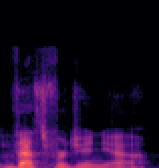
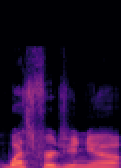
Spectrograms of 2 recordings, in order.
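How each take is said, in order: First: The first word begins with a V sound. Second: The first word begins with a W sound.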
